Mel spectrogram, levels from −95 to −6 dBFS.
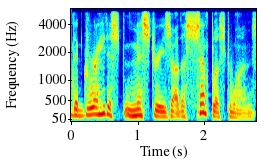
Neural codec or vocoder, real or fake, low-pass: none; real; 5.4 kHz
